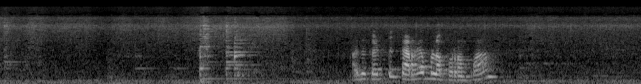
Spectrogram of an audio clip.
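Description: Greens sizzle in a hot pan.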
